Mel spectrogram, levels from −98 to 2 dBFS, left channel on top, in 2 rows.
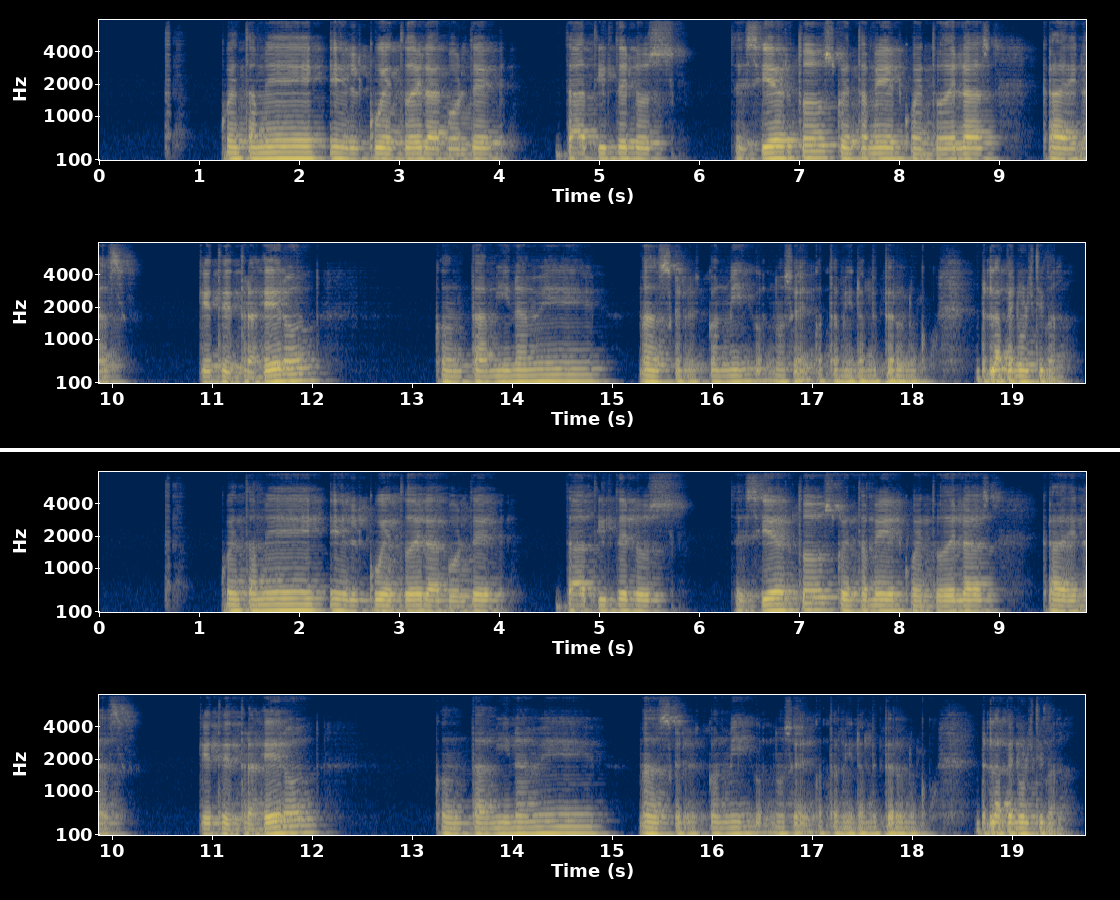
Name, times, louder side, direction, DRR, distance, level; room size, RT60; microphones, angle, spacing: voice 1, 1.2-3.9 4.7-5.7 6.4-8.9 9.5-10.1 10.9-12.0 13.3-14.8 15.3-19.5, left 1 dB, 25° left, 0 dB, 4.3 m, -23 dB
19.5 x 18.5 x 2.9 m, 0.34 s
head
